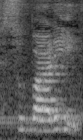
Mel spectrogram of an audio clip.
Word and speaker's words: सुपारी: ठीक है, नेक्स्ट सुपारी, स जोड़ छोटा ऊ जोड़ पा जोड़ री। ठीक है, इसमें थोड़ा सा खींचना पड़ेगा उच्चारण करते समय। र में बड़ी की मात्रा है तो हमें उच्चारण करते समय थोड़ा खींचना होगा।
